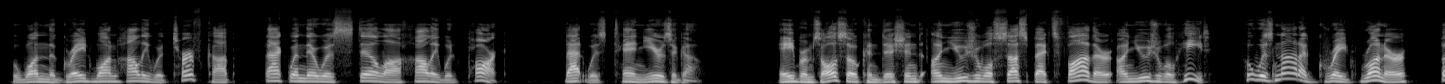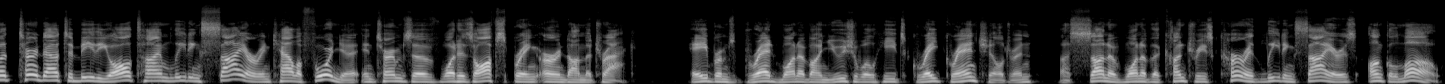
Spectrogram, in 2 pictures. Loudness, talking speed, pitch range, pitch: -20 LUFS, 160 wpm, 120-150 Hz, 130 Hz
